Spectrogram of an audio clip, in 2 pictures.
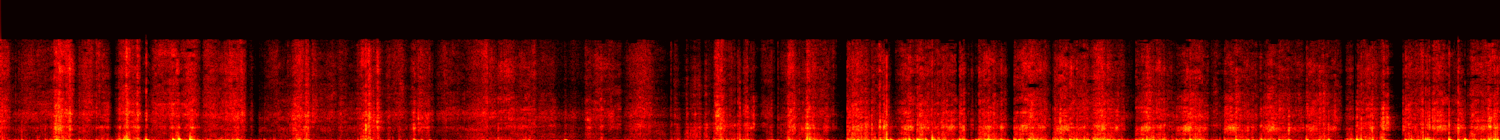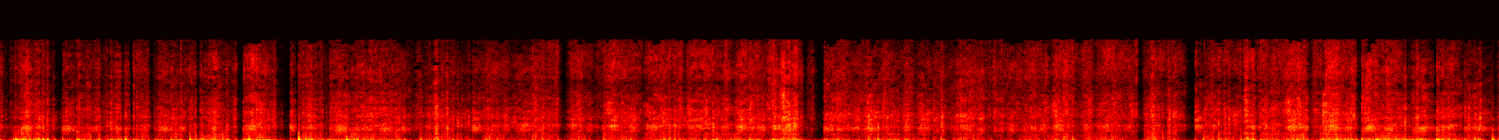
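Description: An empty white molded paper pulp egg carton section with hollow cups is held in both hands while fingertips and short nails scratch and rub along the cup edges and rough rim. The result is a steady, dense stream of dry scraping and scratching, with soft low rubbing thuds underneath and a faint brittle rasp on top.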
